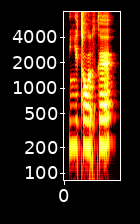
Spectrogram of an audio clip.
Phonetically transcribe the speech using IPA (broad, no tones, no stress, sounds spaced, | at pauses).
ʎ ɪ t ɔ r k ɛ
